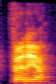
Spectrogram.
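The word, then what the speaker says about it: feria: might not know what fedia is. F E R I A. You know, you've been living abroad for a while. When you pronounce R as R instead of or as we say in Ireland, but people don't understand it.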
